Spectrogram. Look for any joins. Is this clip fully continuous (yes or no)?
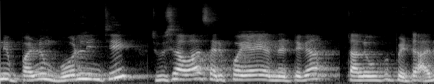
yes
